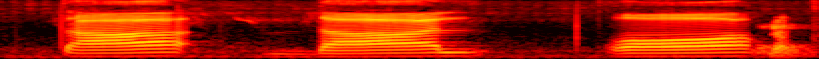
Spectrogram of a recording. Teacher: سبق نمبر 4، حروف نطعیہ تا، دال، طا۔ زبان کی نوک اور اوپر کے دانتوں کے جڑ سے یہ 3 حروف ادا ہوتے ہیں۔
